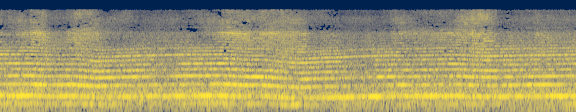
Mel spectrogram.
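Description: An electric hand planer whines loudly and steadily as it shaves wood, its pitch dipping slightly under load.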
